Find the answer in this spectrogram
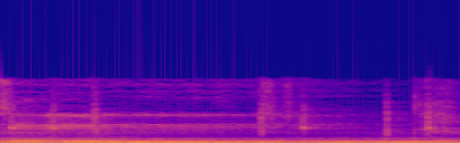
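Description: Live worship band music: sustained keyboard chords over bass guitar, with a woman's voice singing softly.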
